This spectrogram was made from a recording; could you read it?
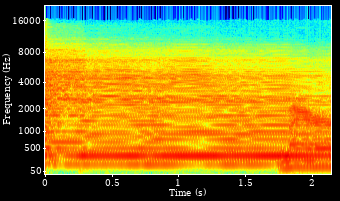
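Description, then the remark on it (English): A heavily distorted electric guitar, an SG played through a fuzz pedal, holds one fuzzy, buzzing note for about two seconds, then shifts pitch near the end. The tone stays loud, thick and saturated, with no voices. “Hear that sustain? I do hear the sustain. Sure, part of that is a fuzz pedal, but I think the mahogany wood gives you more sustain.”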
